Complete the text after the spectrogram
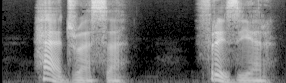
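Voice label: "hairdresser", English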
